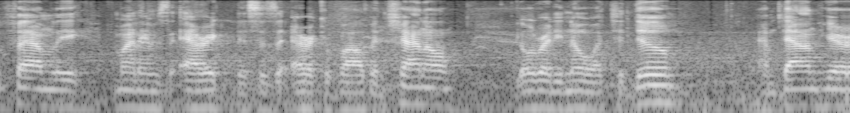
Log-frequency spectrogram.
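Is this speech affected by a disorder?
No.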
